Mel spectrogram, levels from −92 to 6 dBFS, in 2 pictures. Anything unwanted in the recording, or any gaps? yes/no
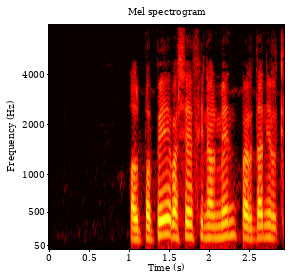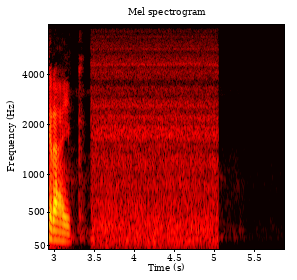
no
